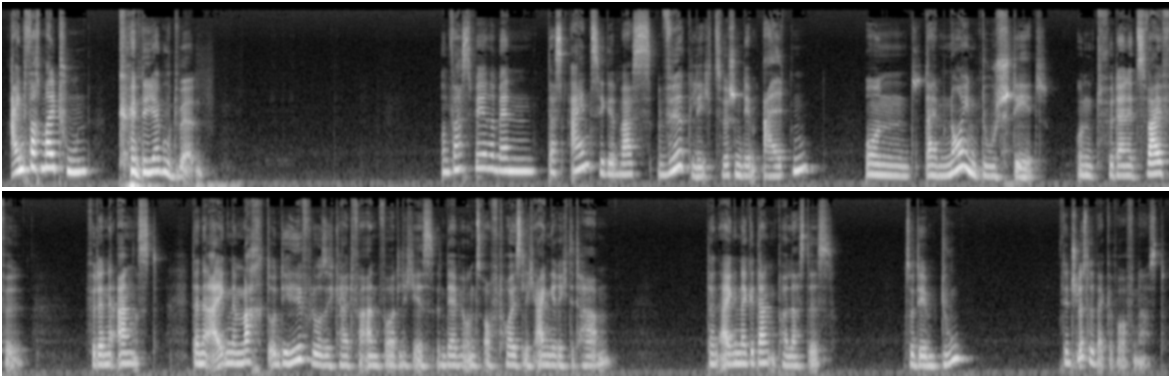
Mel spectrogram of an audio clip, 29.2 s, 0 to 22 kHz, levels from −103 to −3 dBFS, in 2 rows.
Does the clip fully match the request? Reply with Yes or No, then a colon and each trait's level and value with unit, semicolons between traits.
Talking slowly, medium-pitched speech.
Yes: slow, 115 wpm; medium, 175 Hz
